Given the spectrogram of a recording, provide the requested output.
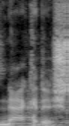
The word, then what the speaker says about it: Natchitoches: So I live in Nacogdoches, Texas, and so the sister city of Nacogdoches is Natchitoches, Louisiana. Spelled very differently, pronounced differently, but she teaches there, and so that's about an hour.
